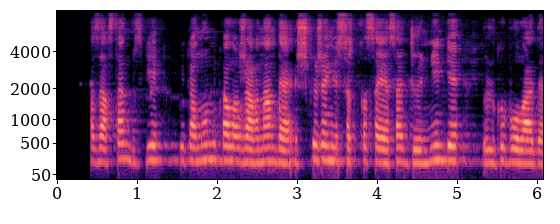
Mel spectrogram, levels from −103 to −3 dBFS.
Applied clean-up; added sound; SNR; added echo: neural mask model DeepFilterNet 3.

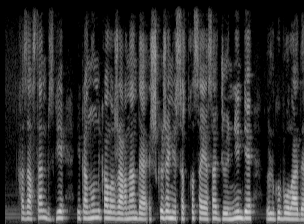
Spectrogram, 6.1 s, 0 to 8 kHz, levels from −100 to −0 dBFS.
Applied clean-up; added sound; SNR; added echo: none; none; none; none.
